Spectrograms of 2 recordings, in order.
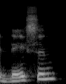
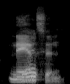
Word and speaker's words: Nansen: So there are some Sarkisian and, did you say Nason? Is that how you pronounce it? The new Nansen.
